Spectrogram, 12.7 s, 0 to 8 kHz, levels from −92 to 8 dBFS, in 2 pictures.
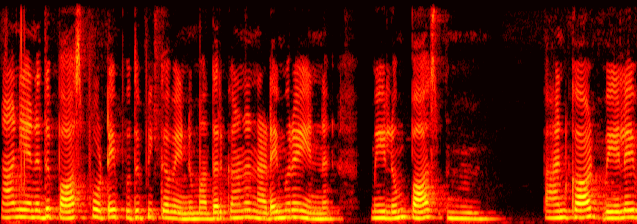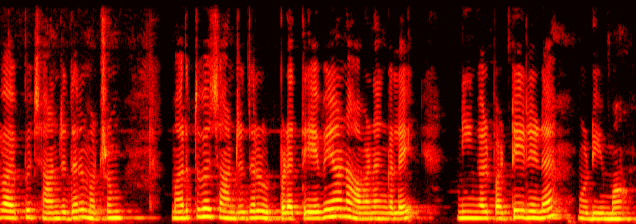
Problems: none marked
